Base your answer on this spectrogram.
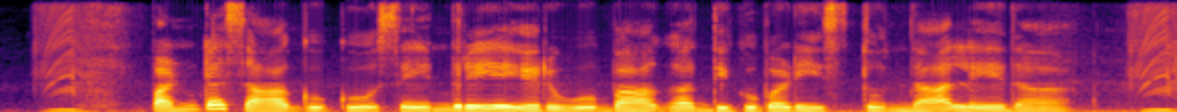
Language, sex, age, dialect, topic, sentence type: Telugu, female, 25-30, Southern, agriculture, question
